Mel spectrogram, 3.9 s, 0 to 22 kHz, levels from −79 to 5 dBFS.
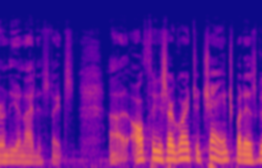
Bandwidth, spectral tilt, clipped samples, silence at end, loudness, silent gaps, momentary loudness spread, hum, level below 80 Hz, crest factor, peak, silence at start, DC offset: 15.5 kHz; -5.5 dB/octave; under 0.1%; 0 s; -23 LUFS; none; 17 LU; none; -44 dBFS; 18 dB; -4 dBFS; 0 s; under 0.1%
